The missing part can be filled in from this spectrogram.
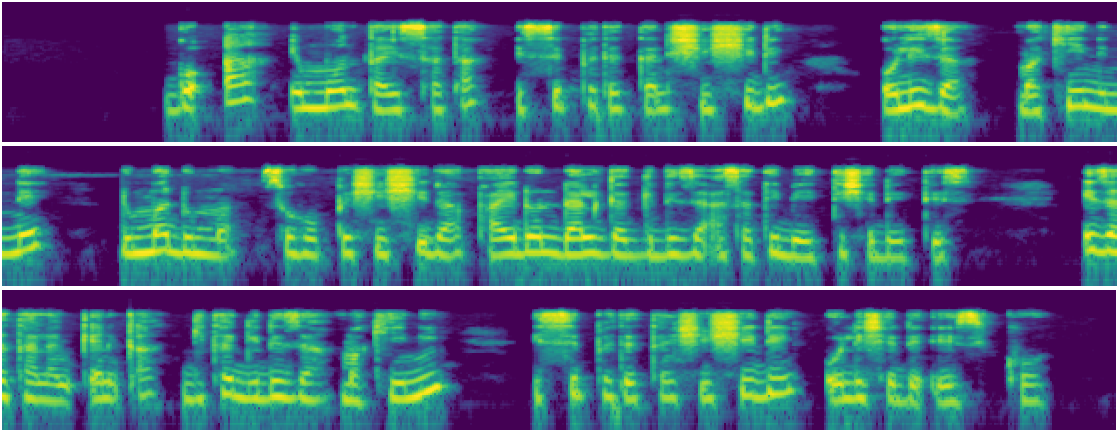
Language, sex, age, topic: Gamo, male, 18-24, government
